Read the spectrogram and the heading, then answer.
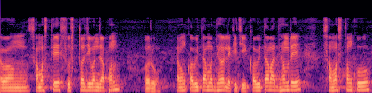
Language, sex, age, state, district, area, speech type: Odia, male, 18-30, Odisha, Subarnapur, urban, spontaneous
